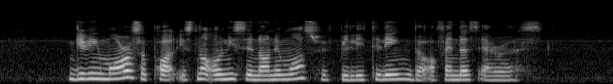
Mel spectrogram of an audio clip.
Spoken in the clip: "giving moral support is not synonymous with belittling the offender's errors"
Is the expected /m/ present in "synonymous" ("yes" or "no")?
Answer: yes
